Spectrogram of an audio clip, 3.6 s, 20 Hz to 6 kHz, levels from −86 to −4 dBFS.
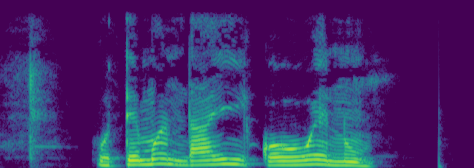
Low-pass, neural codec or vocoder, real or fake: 5.4 kHz; none; real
